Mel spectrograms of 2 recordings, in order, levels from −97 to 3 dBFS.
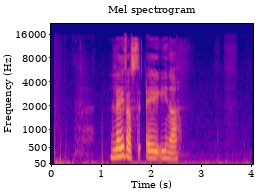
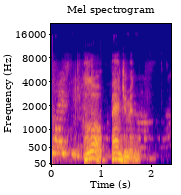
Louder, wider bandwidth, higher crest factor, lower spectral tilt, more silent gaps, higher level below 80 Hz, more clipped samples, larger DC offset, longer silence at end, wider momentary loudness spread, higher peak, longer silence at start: second, -21 LUFS vs -15 LUFS; first, 16 kHz vs 8 kHz; about the same, 18 dB vs 14 dB; second, -4 dB/octave vs -8 dB/octave; neither; second, -54 dBFS vs -48 dBFS; neither; neither; first, 1.5 s vs 0.5 s; first, 13 LU vs 10 LU; second, -6 dBFS vs -2 dBFS; about the same, 0.1 s vs 0 s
